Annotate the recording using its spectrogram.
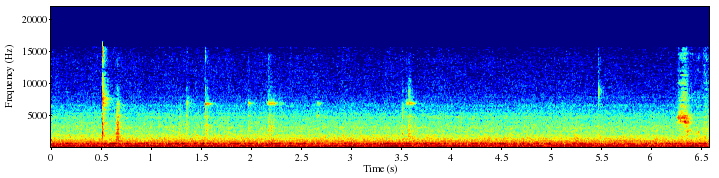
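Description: A few light, scattered clicks of small plastic model road wheels being picked up and set down on a work board, over a steady background hum.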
